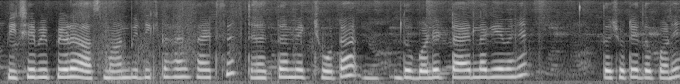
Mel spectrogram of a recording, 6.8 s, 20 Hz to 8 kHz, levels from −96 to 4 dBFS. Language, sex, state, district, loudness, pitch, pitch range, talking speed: Hindi, female, Bihar, Kishanganj, -16 LUFS, 260 Hz, 245-275 Hz, 220 wpm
